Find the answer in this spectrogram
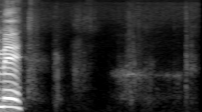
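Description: A man's voice ends just after the start, followed by near silence.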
